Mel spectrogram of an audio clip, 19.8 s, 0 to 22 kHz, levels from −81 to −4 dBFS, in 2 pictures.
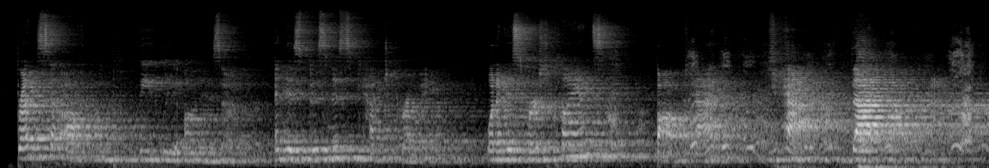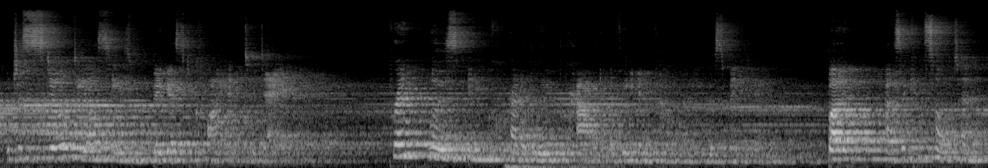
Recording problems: echo of what is said; strong; from 9 s on; 470 ms later, 9 dB below the speech
room echo; noticeable; dies away in 2.4 s
off-mic speech; somewhat distant
dog barking; noticeable; from 6 to 10 s; peak 3 dB below the speech

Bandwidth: 17 kHz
